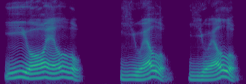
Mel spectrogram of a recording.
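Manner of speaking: "Yellow" drawn out very slowly; slow motion. Shown as a demonstration. Teacher contrasting a slow yellow with a direct one. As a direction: stretch every part of "yellow". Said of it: "slow মোশনে বলতেছি".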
